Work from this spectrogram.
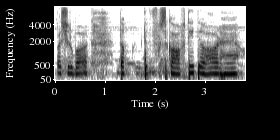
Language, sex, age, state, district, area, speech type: Urdu, female, 18-30, Uttar Pradesh, Gautam Buddha Nagar, rural, spontaneous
